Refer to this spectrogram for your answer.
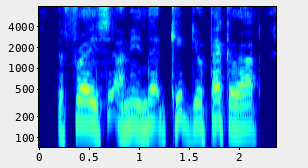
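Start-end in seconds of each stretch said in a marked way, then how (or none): none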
